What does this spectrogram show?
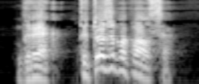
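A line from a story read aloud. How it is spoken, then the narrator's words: Shout into emptiness. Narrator (Russian): крикнул в пустоту капитан Фьючер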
